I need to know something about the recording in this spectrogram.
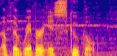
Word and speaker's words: Schuylkill: of the river is Schuylkill not Sky kill were you saying it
